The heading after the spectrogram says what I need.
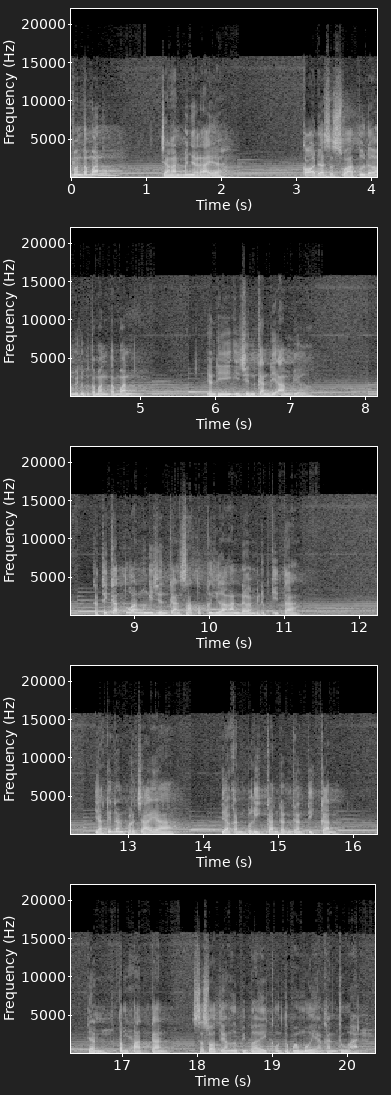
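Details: Adult man speaking; normal voice.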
